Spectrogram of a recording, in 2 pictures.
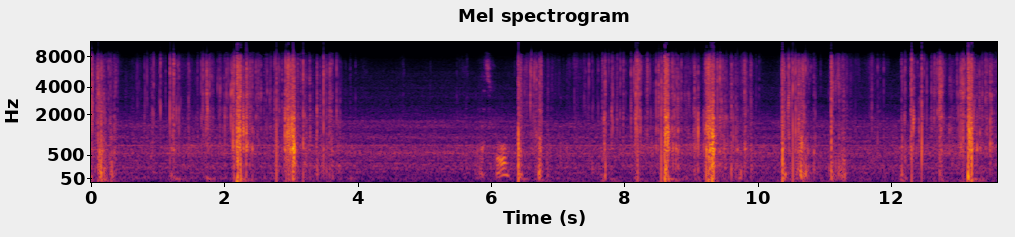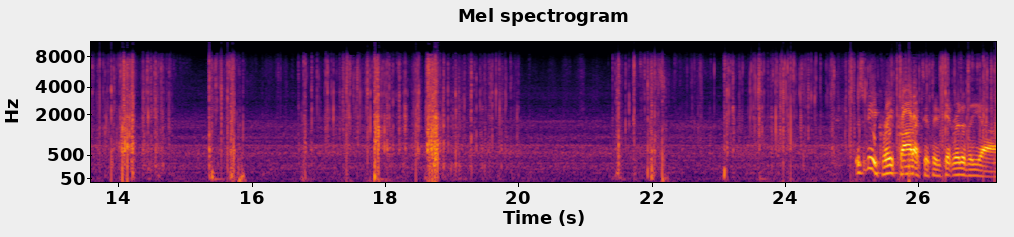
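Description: Foil packs crinkle and tear as hands rip them open.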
